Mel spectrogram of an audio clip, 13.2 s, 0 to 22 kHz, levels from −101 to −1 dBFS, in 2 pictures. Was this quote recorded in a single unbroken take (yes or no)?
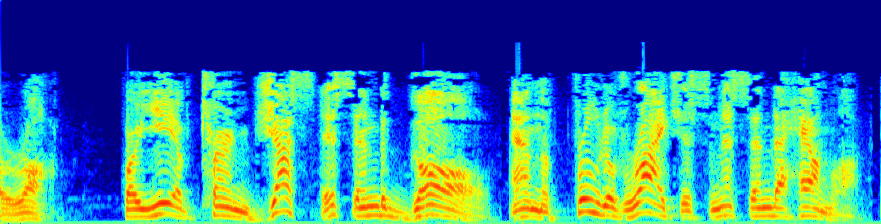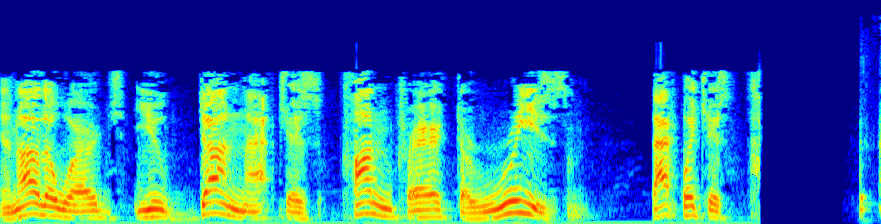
no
